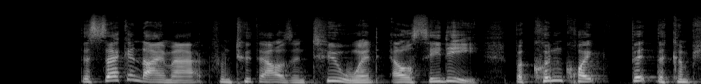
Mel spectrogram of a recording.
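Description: This speech clip is played back at the wrong sample rate for its whole length. The samples are clocked out more slowly than they were captured, with no resampling, and the ratio heard fits 44.1 kHz material played at 32 kHz. Speed and pitch therefore drop together: everything runs at 0.726 times normal speed and sits about 5.55 semitones low, so the voice sounds deep, slowed and drawn out from start to finish.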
